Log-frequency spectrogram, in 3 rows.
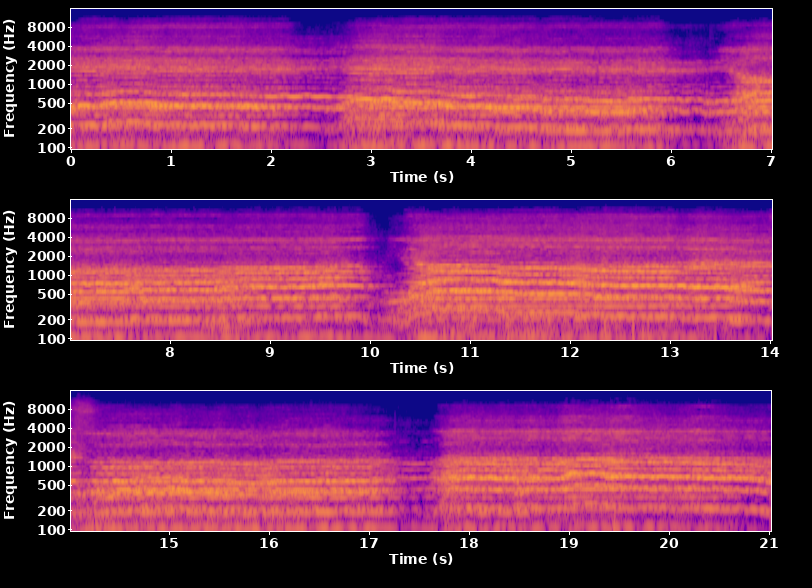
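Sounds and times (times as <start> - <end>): group chanting melodically: 0.0 - 21.0.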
